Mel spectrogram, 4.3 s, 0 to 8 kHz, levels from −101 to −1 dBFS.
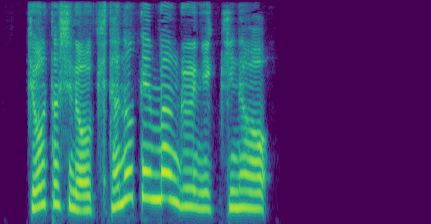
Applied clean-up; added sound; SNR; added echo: neural mask model Resemble Enhance denoiser.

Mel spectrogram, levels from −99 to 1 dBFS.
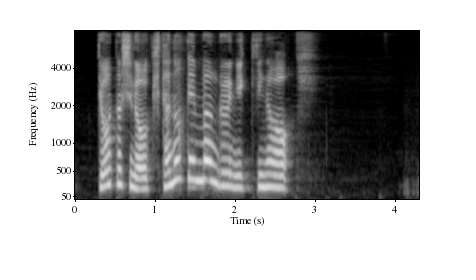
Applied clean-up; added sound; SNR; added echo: neural mask model DeepFilterNet 3.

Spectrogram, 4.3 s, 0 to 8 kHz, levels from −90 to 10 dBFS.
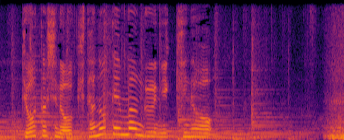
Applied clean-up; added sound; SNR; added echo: none; none; none; none.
